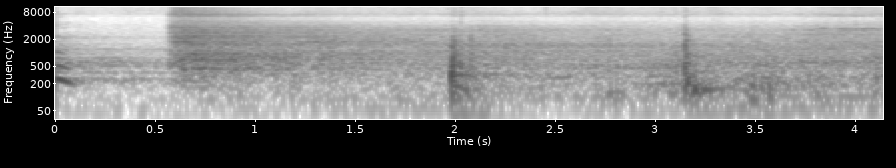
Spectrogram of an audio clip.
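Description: Rustling handling noise with two sharp clicks, one about two seconds in and one about three seconds in, as a car door is unlatched and opened.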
